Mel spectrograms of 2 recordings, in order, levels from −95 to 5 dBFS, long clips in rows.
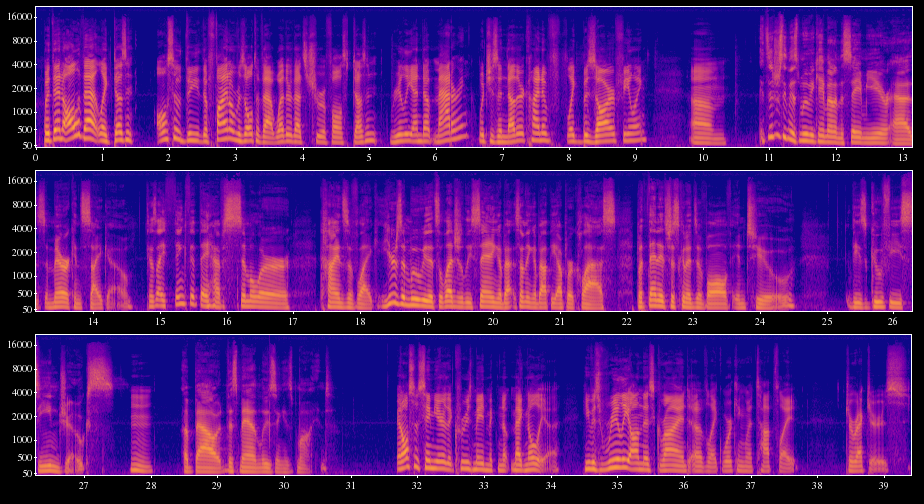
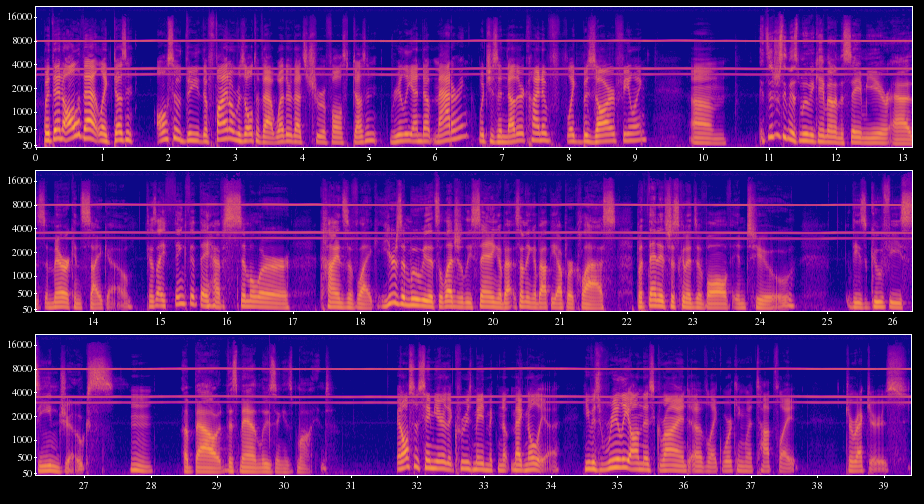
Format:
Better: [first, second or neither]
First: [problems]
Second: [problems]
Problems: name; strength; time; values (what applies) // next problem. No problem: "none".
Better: first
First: none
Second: high-pitched whine; noticeable; throughout; 8 kHz, 10 dB below the speech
